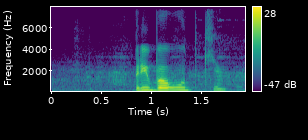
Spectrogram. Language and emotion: Russian, neutral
